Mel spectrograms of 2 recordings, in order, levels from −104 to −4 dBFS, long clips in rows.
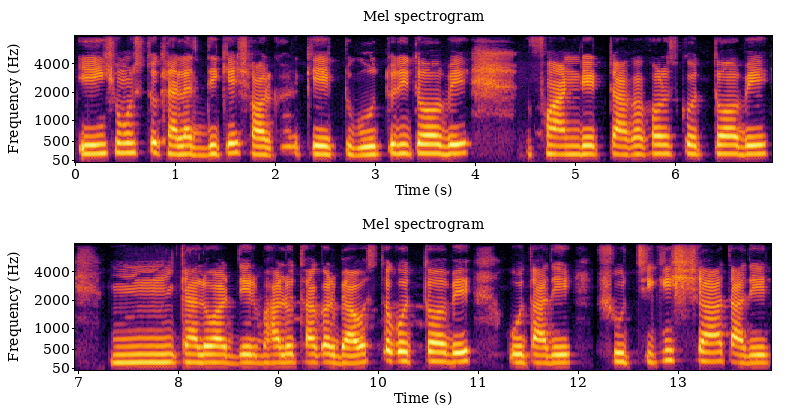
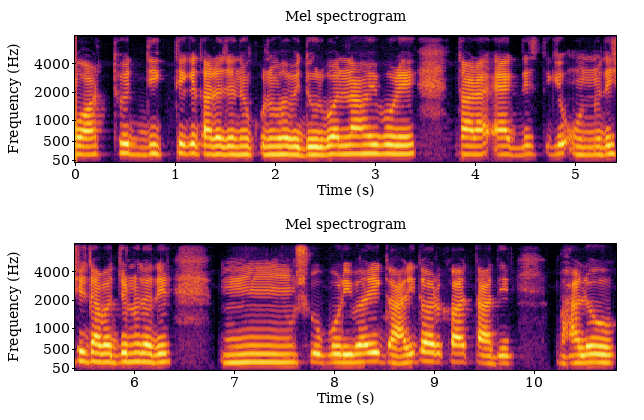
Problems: none marked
